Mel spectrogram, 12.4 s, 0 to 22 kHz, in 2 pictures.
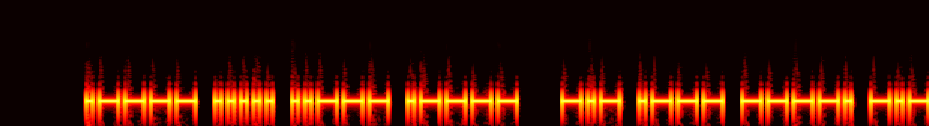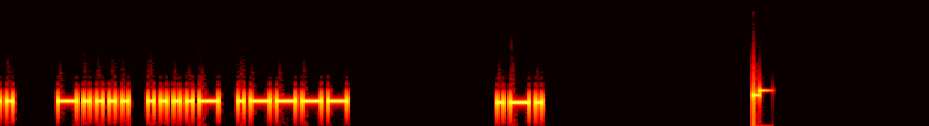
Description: Morse code, heard as a keyed tone, about 27 wpm, 700 Hz. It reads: 1521 KJ9C 641 R
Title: Worked All Europe DX Contest - QTC Exchange - 28wpm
